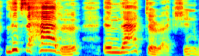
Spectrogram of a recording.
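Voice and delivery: high, loud, slow teasing cat; grinning cat. A narrator's reading. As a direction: tease her sweetly. Cheshire Cat voiced.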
